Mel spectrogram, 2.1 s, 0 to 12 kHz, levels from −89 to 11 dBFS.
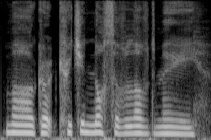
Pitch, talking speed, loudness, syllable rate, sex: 175 Hz, 200 wpm, -17 LUFS, 5.1 syllables/s, female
